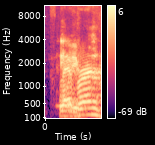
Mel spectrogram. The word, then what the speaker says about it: Cleburne: Is that how you would pronounce that, Beto? Cleburne, Texas? Cleburne, Texas, yep.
